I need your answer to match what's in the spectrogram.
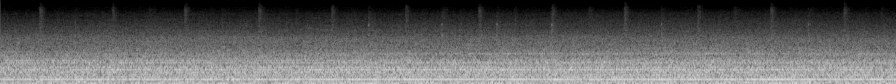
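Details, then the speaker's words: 1970 Plymouth GTX 440 on a dyno before its rebuild, timing backed to about 34 degrees: steady loud drone with a faint light tick about twice a second; an unusual noise whose source isn't found, nothing loose seen. "I hear a noise back there. I don't know what it is. I don't usually have that noise, but I don't see anything loose, but let's make a test anyways."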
